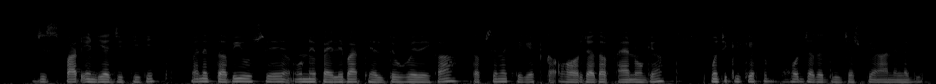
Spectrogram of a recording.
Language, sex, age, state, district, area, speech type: Hindi, male, 30-45, Madhya Pradesh, Betul, rural, spontaneous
